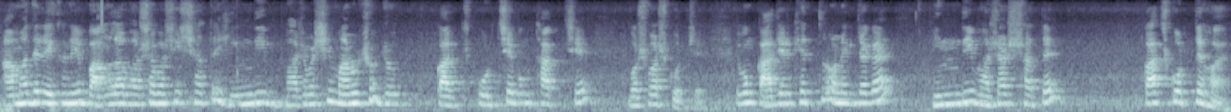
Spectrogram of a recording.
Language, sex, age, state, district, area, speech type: Bengali, male, 18-30, West Bengal, Kolkata, urban, spontaneous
